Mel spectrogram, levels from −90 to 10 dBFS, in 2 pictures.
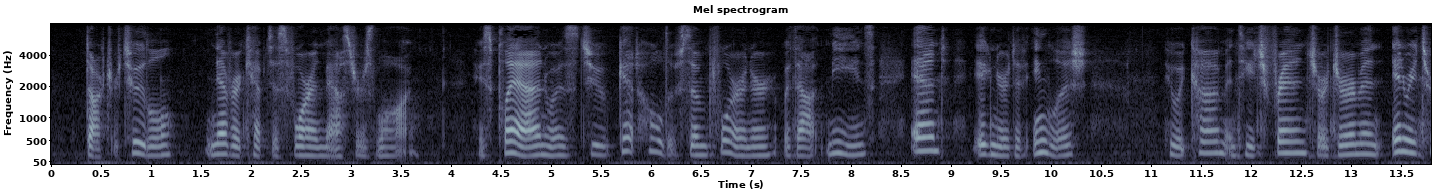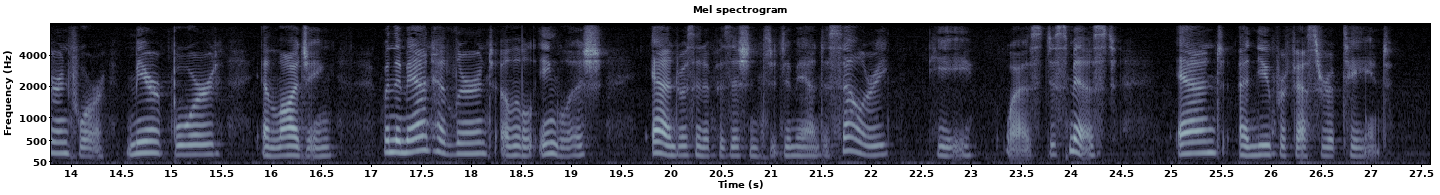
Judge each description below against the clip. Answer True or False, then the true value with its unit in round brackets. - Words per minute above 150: False (135 wpm)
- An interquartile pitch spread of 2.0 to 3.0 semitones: False (4.0 semitones)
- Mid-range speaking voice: False (205 Hz)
